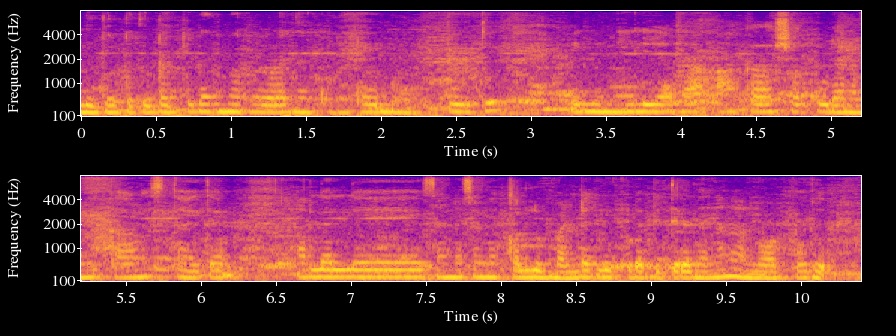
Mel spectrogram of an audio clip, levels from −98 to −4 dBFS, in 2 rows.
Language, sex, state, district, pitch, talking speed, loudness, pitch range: Kannada, female, Karnataka, Dharwad, 200 Hz, 140 wpm, -15 LUFS, 190-210 Hz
